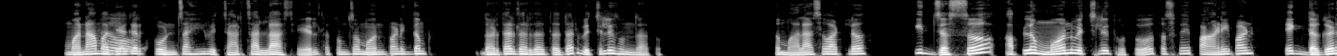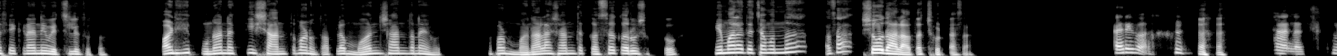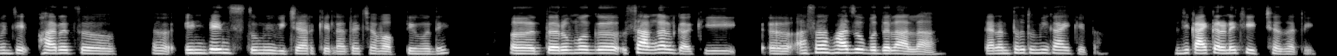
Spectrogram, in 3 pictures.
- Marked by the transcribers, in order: chuckle; in English: "इंटेन्स"
- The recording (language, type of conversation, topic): Marathi, podcast, निसर्गातल्या एखाद्या छोट्या शोधामुळे तुझ्यात कोणता बदल झाला?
